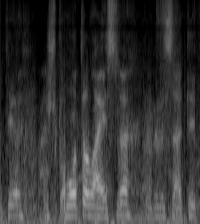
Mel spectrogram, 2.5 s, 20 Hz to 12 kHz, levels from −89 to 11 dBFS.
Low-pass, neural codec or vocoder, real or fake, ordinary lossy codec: 10.8 kHz; codec, 24 kHz, 3 kbps, HILCodec; fake; Opus, 16 kbps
